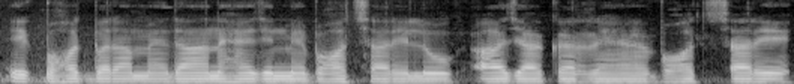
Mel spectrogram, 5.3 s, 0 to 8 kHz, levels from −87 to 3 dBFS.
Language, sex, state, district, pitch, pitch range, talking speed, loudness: Hindi, male, Bihar, West Champaran, 100 Hz, 100-105 Hz, 180 wpm, -18 LUFS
